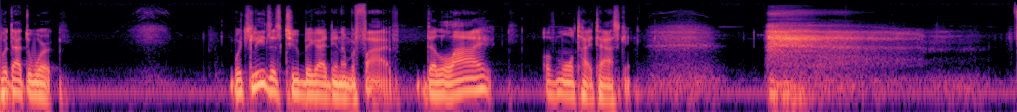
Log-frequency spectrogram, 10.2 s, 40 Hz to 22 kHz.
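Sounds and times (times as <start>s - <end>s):
speech: 0.0s - 0.7s, 2.3s - 6.8s
deep breath: 6.5s - 9.9s.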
